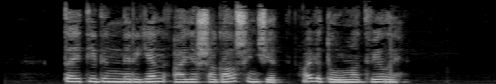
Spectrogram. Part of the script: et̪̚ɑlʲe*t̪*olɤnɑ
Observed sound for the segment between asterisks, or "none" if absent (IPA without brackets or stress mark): t̪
